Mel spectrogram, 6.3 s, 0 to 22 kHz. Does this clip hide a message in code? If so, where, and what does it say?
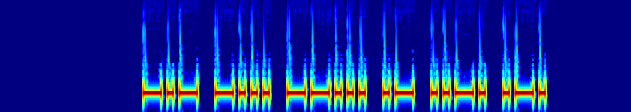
Yes: Morse code from 1.4 to 5.5 s, heard as a keyed tone, about 20 wpm, 700 Hz. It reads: KB7AFR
